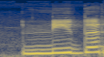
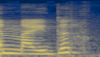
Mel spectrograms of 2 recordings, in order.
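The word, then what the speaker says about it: neither: Next पे आएंगे नीदर या नाइदर कुछ भी पढ़ सकते हो ना तो या कोई नहीं तो इसको आप कुछ भी पढ़ सकते हो। एन ई आई टी एच ई आर नाइदर या नीदर कैसे भी आप प्रोनाउंस इसको कर सकते हो।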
